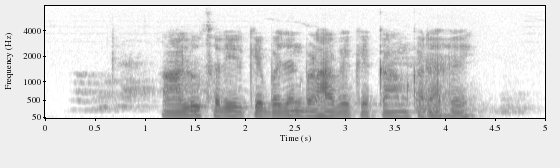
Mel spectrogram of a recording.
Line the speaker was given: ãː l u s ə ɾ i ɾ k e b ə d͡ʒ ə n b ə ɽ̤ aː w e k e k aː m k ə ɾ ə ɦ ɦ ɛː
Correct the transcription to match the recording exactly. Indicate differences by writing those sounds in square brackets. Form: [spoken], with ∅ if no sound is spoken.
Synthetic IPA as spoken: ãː l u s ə ɾ [iː] ɾ k e b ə d͡ʒ ə n b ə ɽ̤ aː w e k e k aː m k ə ɾ ə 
